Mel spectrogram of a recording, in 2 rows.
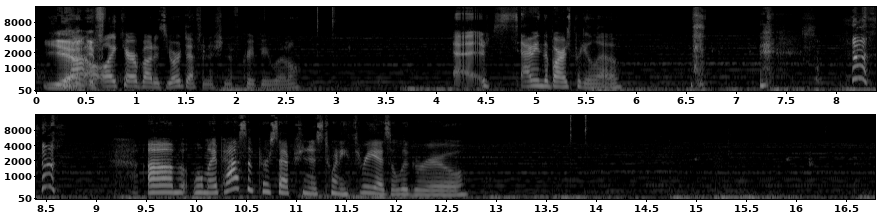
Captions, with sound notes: - Yeah- - All I care about is your definition of creepy, Widdle. - I mean, the bar's pretty low. (players laughing) Well, my passive perception is 23 as a loup-garou. (intense dramatic music)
